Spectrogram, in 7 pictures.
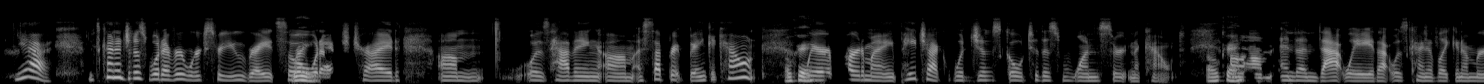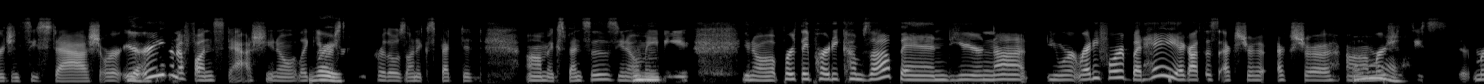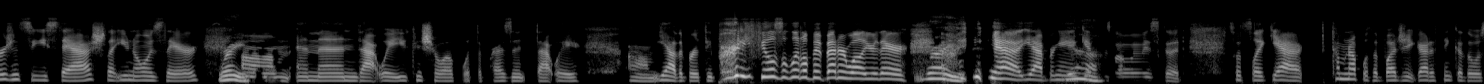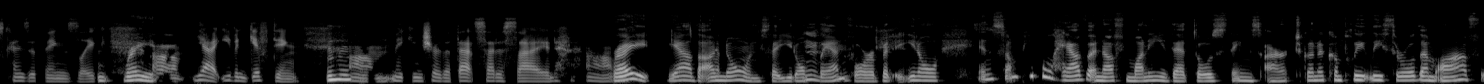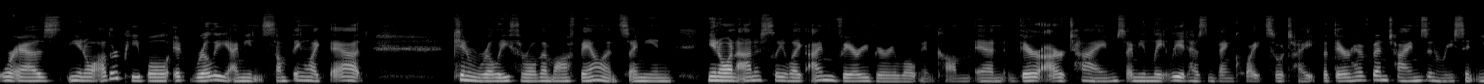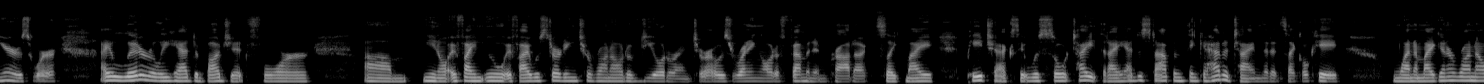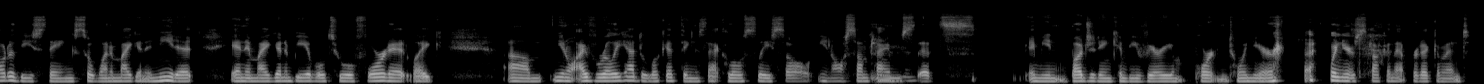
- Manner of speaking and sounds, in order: other background noise; tapping; laughing while speaking: "party"; laughing while speaking: "Uh, yeah"; chuckle
- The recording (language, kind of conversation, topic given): English, unstructured, How can I create the simplest budget?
